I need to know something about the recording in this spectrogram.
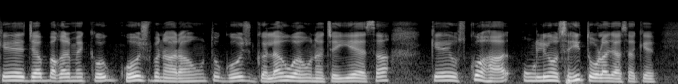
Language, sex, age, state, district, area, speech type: Urdu, male, 30-45, Delhi, Central Delhi, urban, spontaneous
